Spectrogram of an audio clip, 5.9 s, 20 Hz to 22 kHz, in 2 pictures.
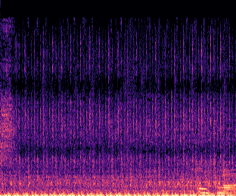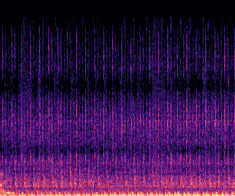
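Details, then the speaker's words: Honda CX500 V-twin, cafe racer project, at idle: slightly lumpy, uneven beat about three pulses a second, stumbling now and then like a misfire; both cylinders appear to fire, cause not confirmed. "Now you can hear that. It's like a misfire actually."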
